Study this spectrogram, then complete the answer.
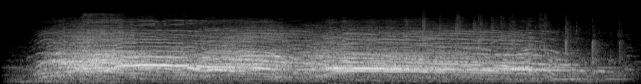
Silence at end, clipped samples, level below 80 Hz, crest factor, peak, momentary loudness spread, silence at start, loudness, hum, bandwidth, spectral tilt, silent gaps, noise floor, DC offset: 0.2 s; under 0.1%; -58 dBFS; 12 dB; -2 dBFS; 13 LU; 0.3 s; -13 LUFS; none; 11.5 kHz; -3 dB/octave; none; -34 dBFS; under 0.1%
